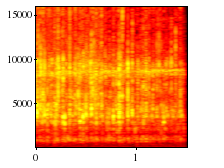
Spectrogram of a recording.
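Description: Clean water is poured into a container for a homemade plant fertilizer, making a loud, close, continuous gushing splash from start to finish.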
